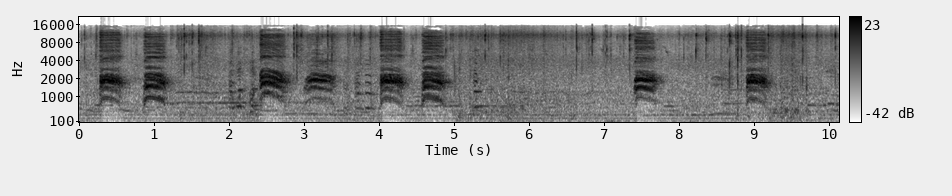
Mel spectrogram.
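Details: Rapid harsh caws from crows fighting over food, mostly in pairs, about ten loud rasping calls with a pause midway, over a steady low hum.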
